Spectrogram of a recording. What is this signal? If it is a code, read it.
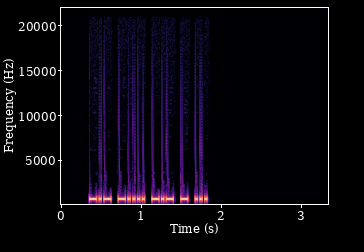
Morse code, heard as a keyed tone, about 40 wpm, 700 Hz. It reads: K6KTS
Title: USA Call Signs - 5 Characters - Repeated 2x - 40wpm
